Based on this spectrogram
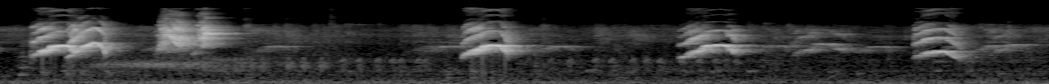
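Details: Loud male Australian finch in strong voice, recorded as a tutor for reluctant singers, calls out five nasal, buzzy chirps in uneven bursts, the first two close together, later ones about a second apart, with quiet soft chatter between.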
